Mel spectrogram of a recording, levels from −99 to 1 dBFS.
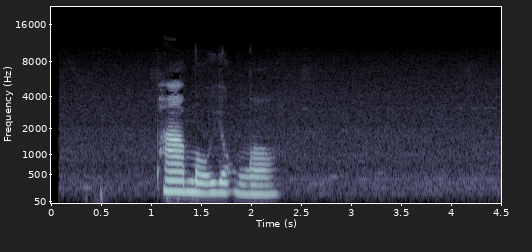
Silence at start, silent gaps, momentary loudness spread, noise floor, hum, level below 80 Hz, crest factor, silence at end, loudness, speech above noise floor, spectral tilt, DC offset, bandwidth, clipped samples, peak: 1.05 s; none; 19 LU; -59 dBFS; none; -76 dBFS; 22 dB; 2.25 s; -27 LUFS; 33 dB; -8 dB/octave; under 0.1%; 7.8 kHz; under 0.1%; -10 dBFS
